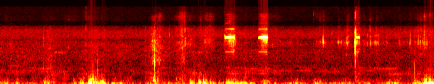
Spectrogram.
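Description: Handheld metal-detecting pinpointer giving short, high beeps as it is probed into a freshly dug hole, two close together a little past three seconds in and one more near five seconds, a sign of a metal target in the hole. Soft thumps and rustling of soil being handled in between.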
